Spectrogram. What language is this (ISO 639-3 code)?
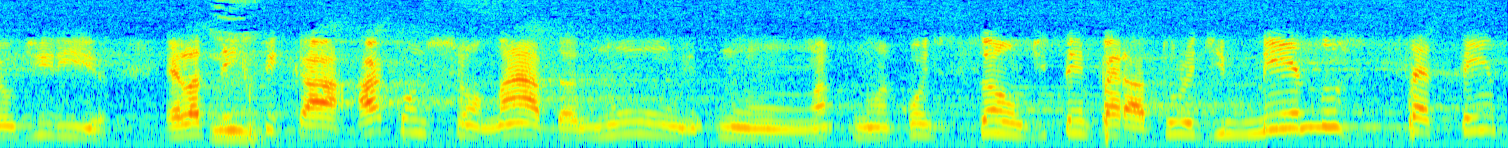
por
